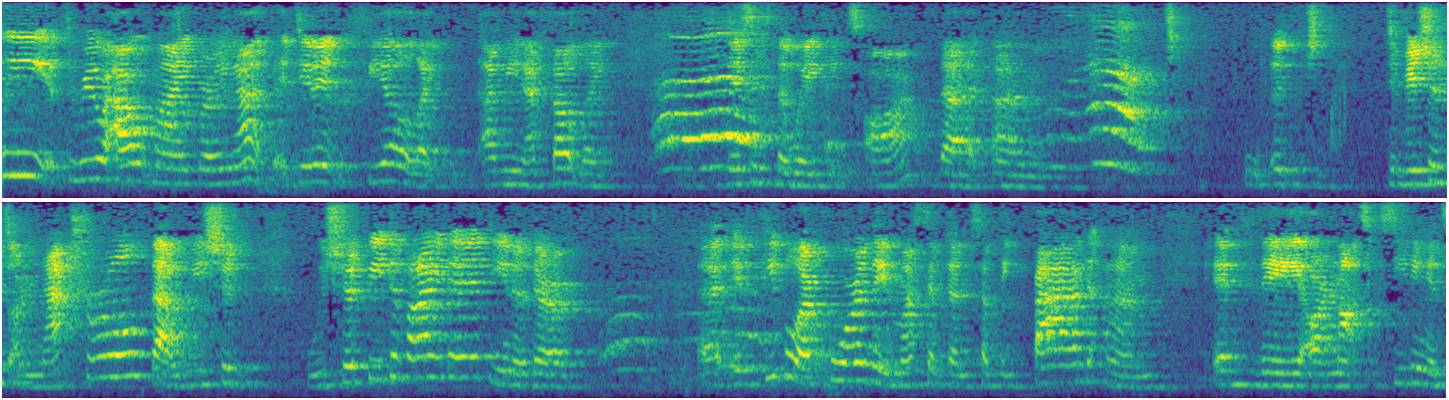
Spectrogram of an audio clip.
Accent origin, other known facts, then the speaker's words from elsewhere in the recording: Sacramento, California, United States; I grew up in Sacramento, California, which is the capital of California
